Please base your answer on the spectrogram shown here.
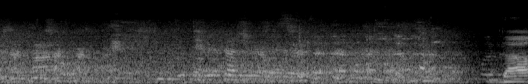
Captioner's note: audience laughing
